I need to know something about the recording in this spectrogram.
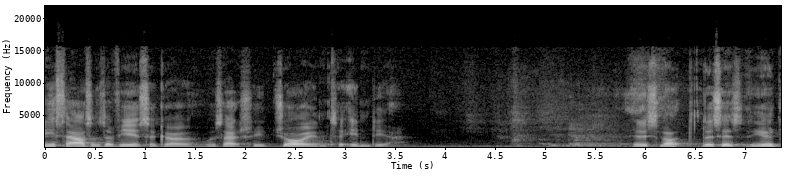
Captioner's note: laughter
